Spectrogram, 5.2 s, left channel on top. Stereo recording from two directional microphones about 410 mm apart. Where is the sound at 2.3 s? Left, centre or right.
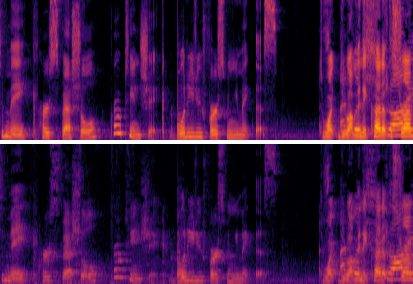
Left.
